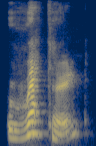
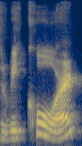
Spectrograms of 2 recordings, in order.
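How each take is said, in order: First: The stress is on the first syllable. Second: The stress is on the second syllable. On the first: It is a thing that was recorded. "when it is a noun, it's the first syllable" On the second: It is the action of recording. "when it is a verb, it's record"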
